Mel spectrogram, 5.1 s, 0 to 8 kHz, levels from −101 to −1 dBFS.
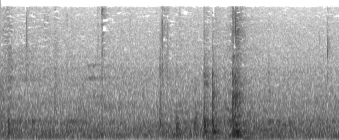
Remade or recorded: recorded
